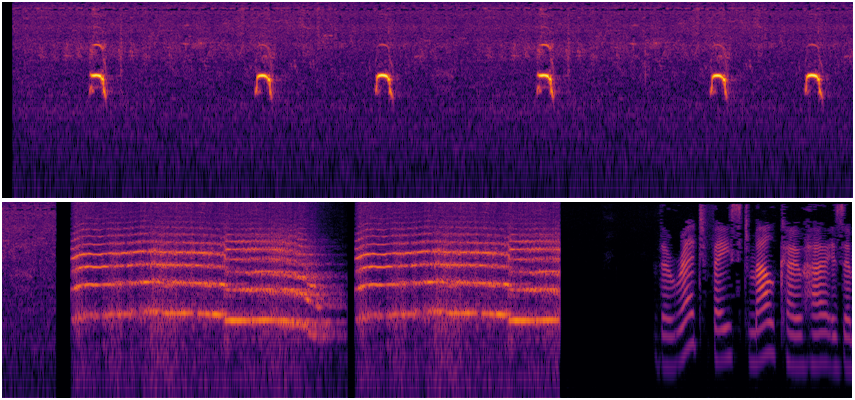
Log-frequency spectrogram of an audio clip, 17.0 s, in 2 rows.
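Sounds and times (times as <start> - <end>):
bird calling: 0.2 - 9.1.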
